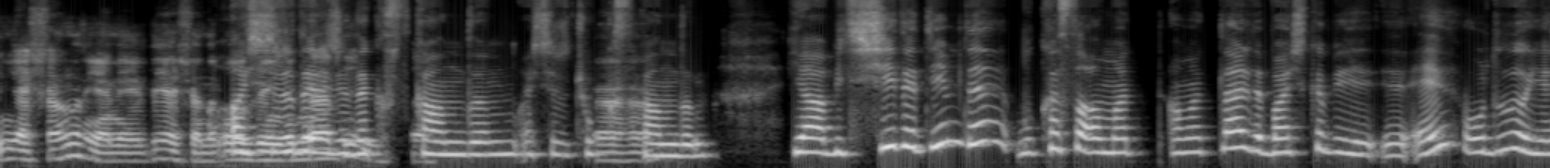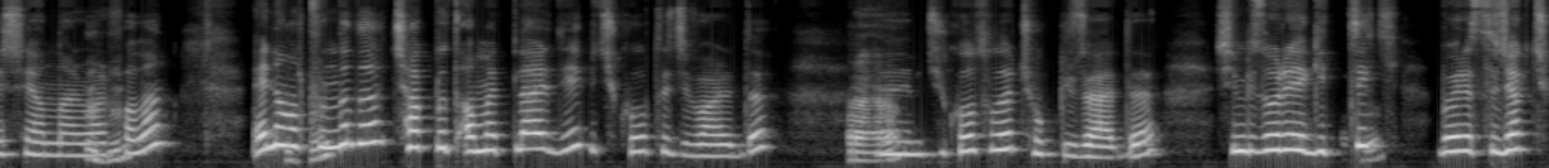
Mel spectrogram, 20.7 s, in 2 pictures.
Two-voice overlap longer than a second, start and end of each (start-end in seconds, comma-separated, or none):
1.4-2.9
